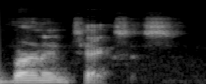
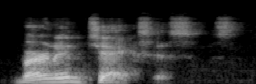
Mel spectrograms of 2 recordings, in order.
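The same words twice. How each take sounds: First: Said in the usual way. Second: Slow, higher Texas accent on Vernon, Texas, with a rise at the end; a light mock Texas accent; Texas drawl. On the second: Shown as a demonstration. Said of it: "Let me hear your best Texas accent".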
